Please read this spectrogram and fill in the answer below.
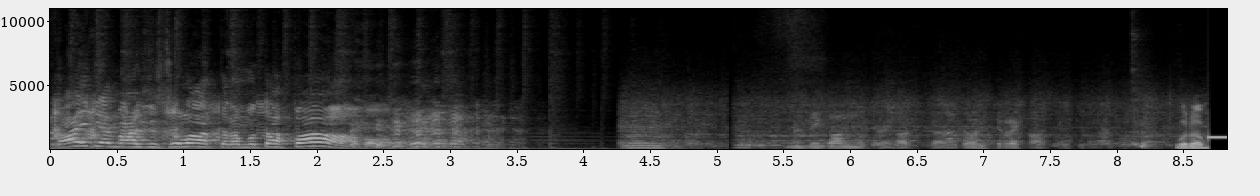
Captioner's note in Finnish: naurua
